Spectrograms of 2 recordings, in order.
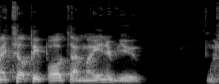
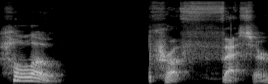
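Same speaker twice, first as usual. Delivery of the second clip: thick, dripping, acted-out sarcasm. Retelling a greeting on walking into an office: imitating a sarcastic tone. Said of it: "I can't even describe the amount of sarcasm".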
